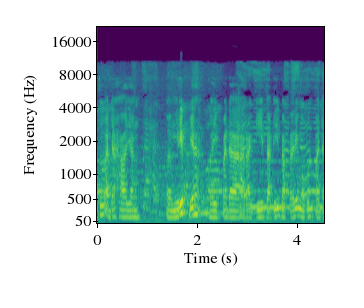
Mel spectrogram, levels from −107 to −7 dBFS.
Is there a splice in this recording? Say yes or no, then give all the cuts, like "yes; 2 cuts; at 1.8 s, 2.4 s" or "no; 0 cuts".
no; 0 cuts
